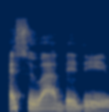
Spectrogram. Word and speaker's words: Esuabidi: Esuabidi really is how it's pronounced.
